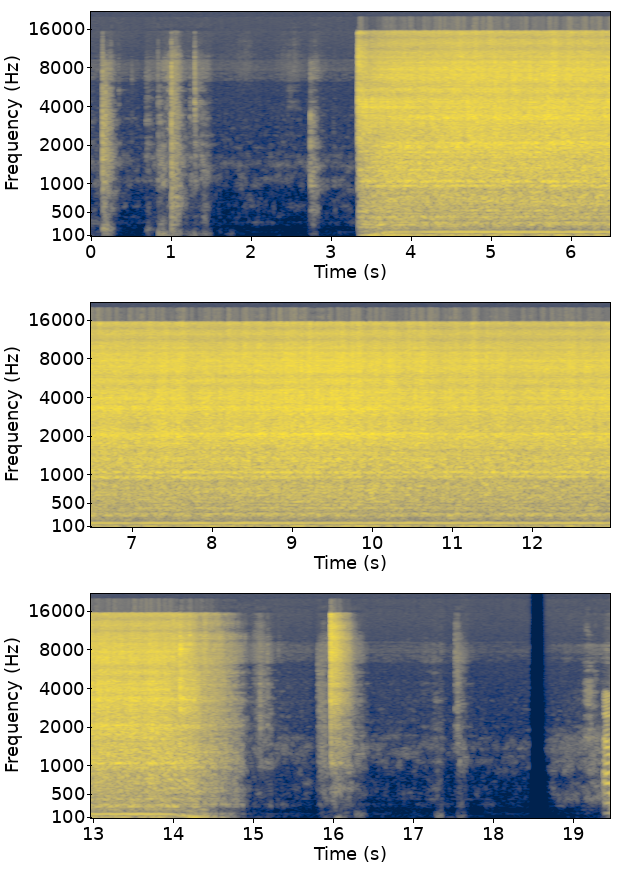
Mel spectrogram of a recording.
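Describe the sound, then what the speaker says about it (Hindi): Electric mixer beating three eggs, sugar and oil into cake rusk batter: a steady motor whir with a low hum runs unbroken for about eleven seconds, then stops, followed by a couple of faint clinks. "अब इसको भी बीट कर लेंगे।"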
